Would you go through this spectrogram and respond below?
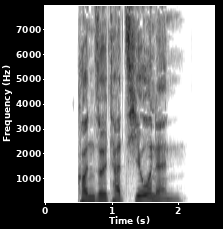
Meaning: plural of Konsultation
- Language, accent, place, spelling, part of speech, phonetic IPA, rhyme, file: German, Germany, Berlin, Konsultationen, noun, [kɔnzʊltaˈt͡si̯oːnən], -oːnən, De-Konsultationen.ogg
